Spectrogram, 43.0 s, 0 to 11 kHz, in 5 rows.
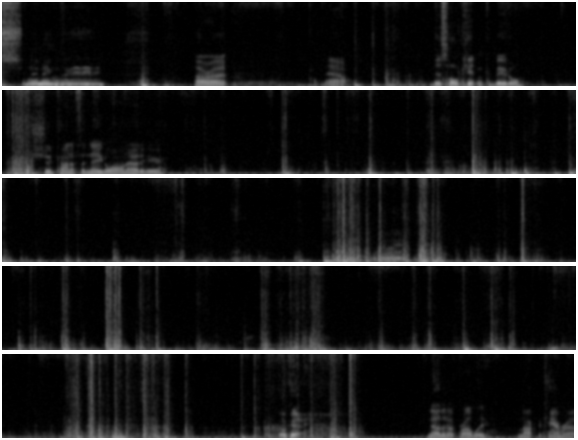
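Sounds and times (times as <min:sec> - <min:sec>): plastic knocks and clunks: 0:02.0 - 0:02.6, 0:04.6 - 0:07.0, 0:12.7 - 0:25.4, 0:26.0 - 0:34.4, 0:35.0 - 0:39.9.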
